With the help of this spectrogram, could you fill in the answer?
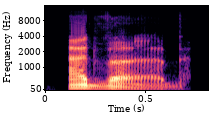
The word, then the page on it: adverb: British English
